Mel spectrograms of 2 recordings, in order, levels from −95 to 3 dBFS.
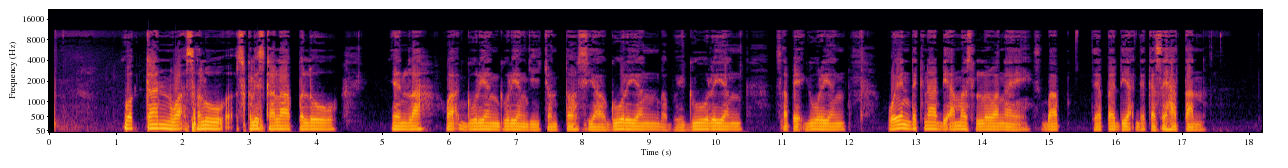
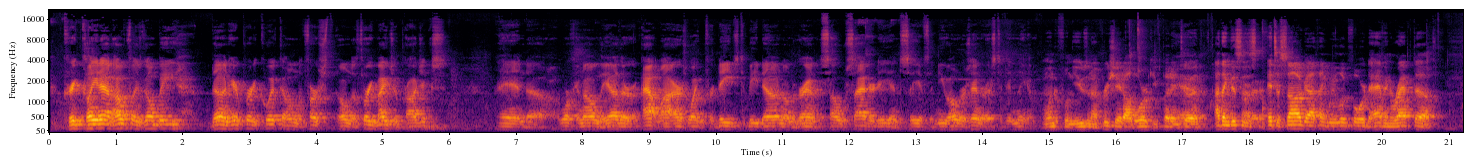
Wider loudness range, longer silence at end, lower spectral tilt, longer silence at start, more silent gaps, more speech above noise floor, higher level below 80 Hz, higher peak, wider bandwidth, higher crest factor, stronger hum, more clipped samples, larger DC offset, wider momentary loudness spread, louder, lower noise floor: second, 4 LU vs 7 LU; first, 0.85 s vs 0.3 s; first, -7 dB/octave vs -5 dB/octave; about the same, 0.1 s vs 0.05 s; neither; first, 51 dB vs 33 dB; first, -32 dBFS vs -74 dBFS; about the same, 0 dBFS vs -2 dBFS; second, 11.5 kHz vs 17.5 kHz; about the same, 16 dB vs 20 dB; neither; neither; neither; second, 9 LU vs 12 LU; first, -15 LUFS vs -22 LUFS; first, -66 dBFS vs -54 dBFS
